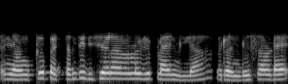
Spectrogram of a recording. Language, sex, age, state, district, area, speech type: Malayalam, male, 18-30, Kerala, Wayanad, rural, conversation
